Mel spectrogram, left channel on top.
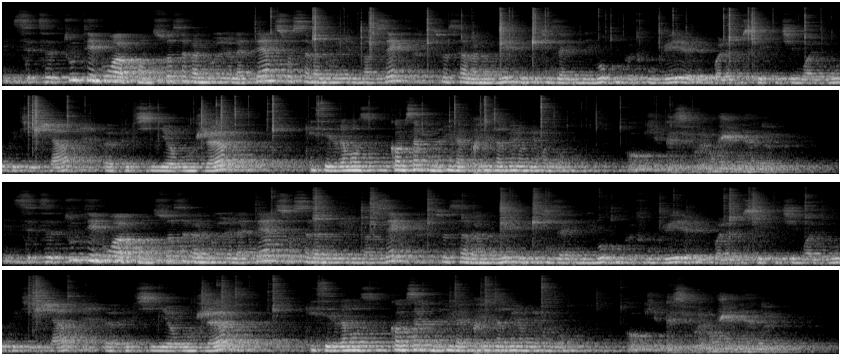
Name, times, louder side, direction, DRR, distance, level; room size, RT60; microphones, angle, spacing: voice 1, 0.2-10.7 11.5-14.0, left 1 dB, 35° left, 0 dB, 0.6 m, -21 dB
sound 1, 2.5-2.8 3.1-15.4, left 5 dB, 70° left, 1.1 m, -37 dB
voice 2, 5.4-5.7 14.6-16.0, equal, 15° right, -8 dB, 1.9 m, -29 dB
5.6 x 5.4 x 6.6 m, 2.2 s
head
